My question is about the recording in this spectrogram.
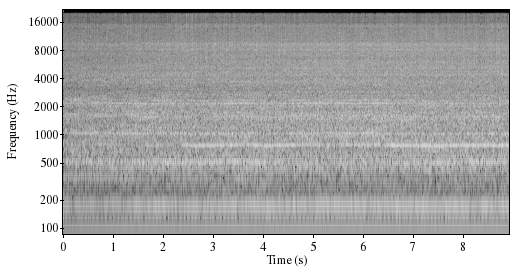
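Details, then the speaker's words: Homelite UT08572, small two-stroke, tested outside after repairs and a spark check: steady, even buzz at constant speed with no stumbling, surging or misses. Owner will check whether an earlier "tink" noise is gone. Normal running. "seems to be running really well. I'll review the footage to make sure that that old tink or whatever the noise was is gone. But it seems to be firmly going."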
